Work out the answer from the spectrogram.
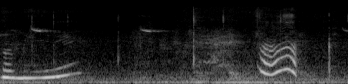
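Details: Green ringneck parakeet, a pet talking bird said to say papa and mummy: a long rising-falling harmonic utterance, then a quieter rising phrase and a wavy, warbling two-part word near the end over low room hum.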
